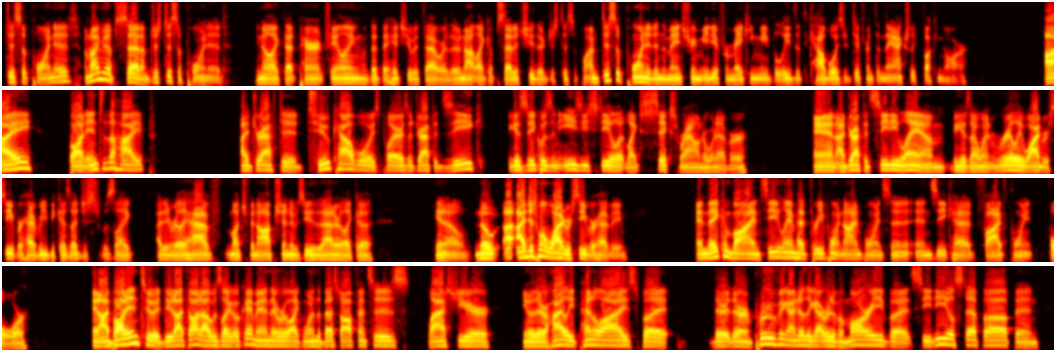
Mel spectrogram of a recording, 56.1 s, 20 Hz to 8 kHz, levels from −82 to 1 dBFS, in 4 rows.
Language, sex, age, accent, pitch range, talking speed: English, male, 20-39, American, 100-130 Hz, 185 wpm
